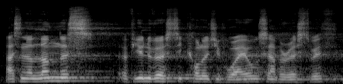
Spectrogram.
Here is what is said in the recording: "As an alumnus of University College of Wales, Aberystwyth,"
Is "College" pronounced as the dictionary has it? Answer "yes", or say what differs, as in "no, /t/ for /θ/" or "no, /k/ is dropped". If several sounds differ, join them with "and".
yes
